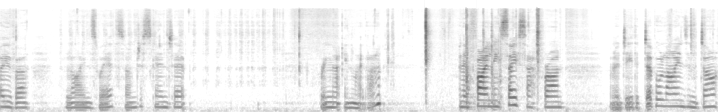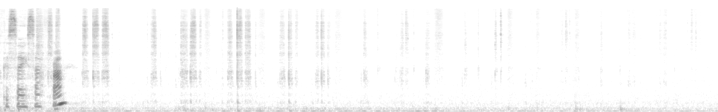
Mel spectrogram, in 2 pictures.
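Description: A marker scratches lightly across paper in short strokes.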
